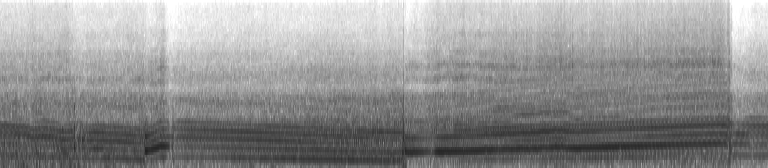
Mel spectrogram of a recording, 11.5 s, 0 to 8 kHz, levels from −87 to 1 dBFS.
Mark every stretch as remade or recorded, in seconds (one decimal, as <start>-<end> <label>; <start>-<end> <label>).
0.0-5.6 recorded; 5.6-9.3 remade; 9.3-11.5 recorded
